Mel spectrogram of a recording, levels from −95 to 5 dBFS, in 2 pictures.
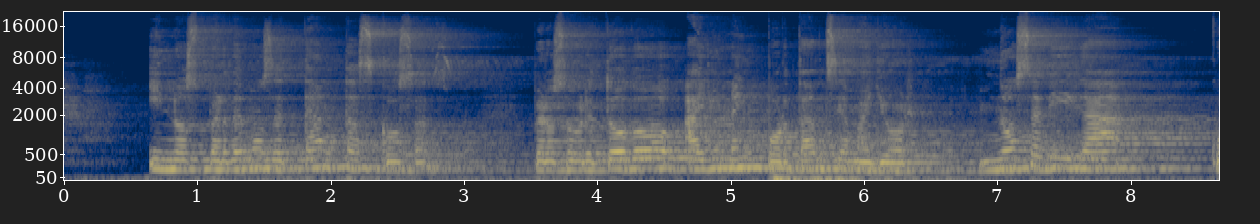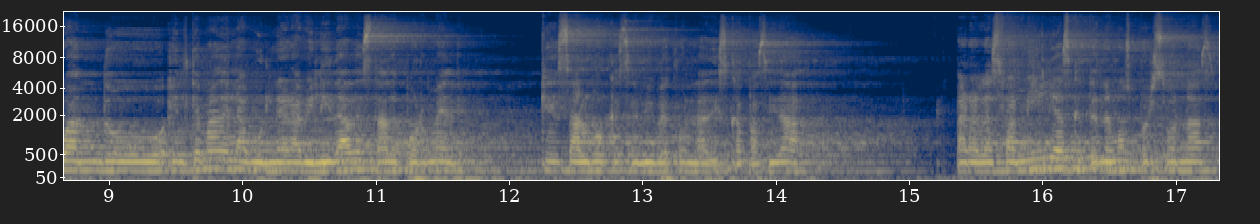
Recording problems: room echo; noticeable; dies away in 2.2 s
off-mic speech; somewhat distant

